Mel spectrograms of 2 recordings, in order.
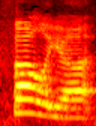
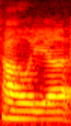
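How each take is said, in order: First: The name begins with a 'th' sound. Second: The name begins with a plain 't' sound. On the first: The speaker calls it right. "apparently it is Thalia" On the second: The speaker calls it wrong. "and not Talia"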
